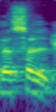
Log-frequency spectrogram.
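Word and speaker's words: rustled: अभी उसको बोलते हैं रसल्ट क्या बोलते हैं भाई आर यू एस टी एल ई डी रसल्ट में टी साइलेंट होता है सरसराट की आवाज होती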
